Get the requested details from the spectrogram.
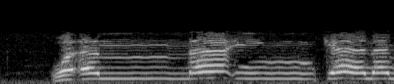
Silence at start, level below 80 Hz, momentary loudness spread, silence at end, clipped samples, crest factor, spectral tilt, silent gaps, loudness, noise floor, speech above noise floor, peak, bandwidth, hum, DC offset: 0.5 s; -52 dBFS; 13 LU; 0 s; under 0.1%; 14 dB; -8.5 dB/octave; none; -19 LUFS; -50 dBFS; 32 dB; -4 dBFS; 4.9 kHz; none; under 0.1%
